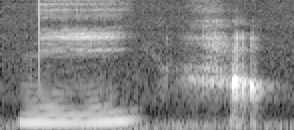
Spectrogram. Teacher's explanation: So when two third tones together, we will change the first third tone into second tone.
